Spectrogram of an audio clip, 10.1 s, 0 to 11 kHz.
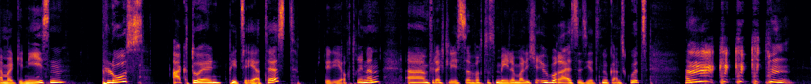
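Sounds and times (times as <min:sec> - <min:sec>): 
speech: 0:00.0 - 0:10.0
person clearing throat: 0:08.8 - 0:09.9.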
